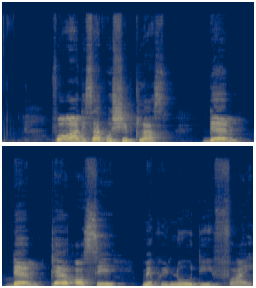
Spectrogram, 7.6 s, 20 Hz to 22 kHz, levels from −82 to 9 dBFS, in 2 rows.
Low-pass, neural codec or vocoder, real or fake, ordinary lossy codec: none; none; real; none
